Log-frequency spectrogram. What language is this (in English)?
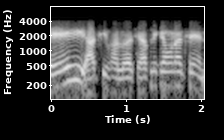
Bangla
